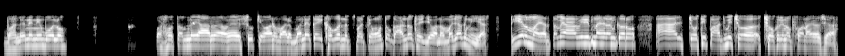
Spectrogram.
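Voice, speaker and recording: A man's voice: sits high, brisk, no echo. A man with a Gujarati accent chatting casually on a phone call, colloquial, repeating himself and asking questions. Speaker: amateur video creator on a phone call. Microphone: recorded phone call. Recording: muffled lo-fi phone call recording.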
